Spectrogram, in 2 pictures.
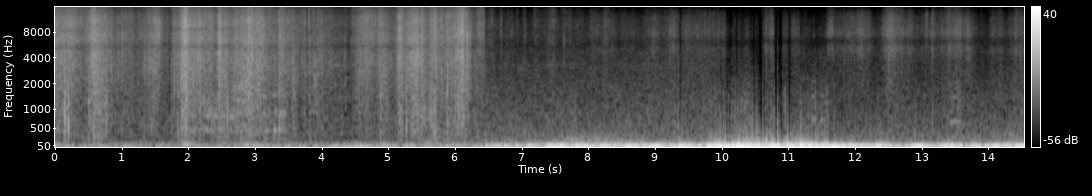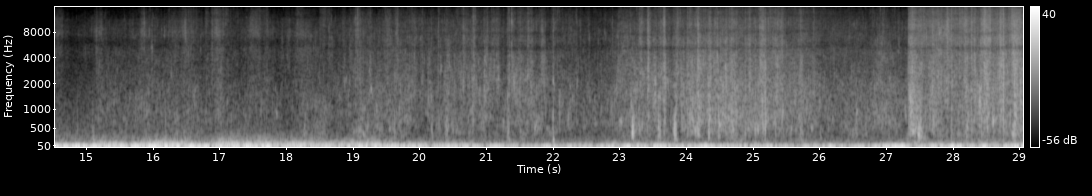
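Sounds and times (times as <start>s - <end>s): dry brush crackling: 0.0s - 6.5s, 27.3s - 29.0s
wind buffeting microphone: 2.2s - 29.0s.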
